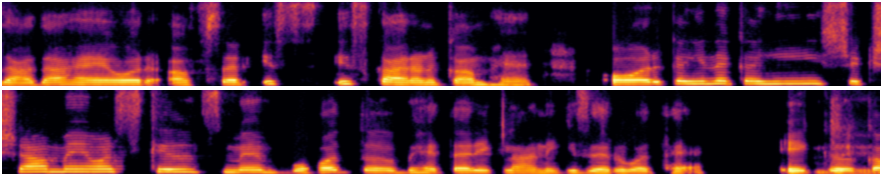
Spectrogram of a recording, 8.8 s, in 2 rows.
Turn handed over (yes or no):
no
